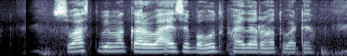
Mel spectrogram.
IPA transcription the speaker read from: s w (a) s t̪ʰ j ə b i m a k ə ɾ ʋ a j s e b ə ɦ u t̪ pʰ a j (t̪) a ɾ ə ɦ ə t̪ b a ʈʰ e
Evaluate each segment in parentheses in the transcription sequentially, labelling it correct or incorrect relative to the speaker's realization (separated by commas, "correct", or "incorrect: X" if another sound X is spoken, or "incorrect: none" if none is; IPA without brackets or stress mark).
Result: correct, incorrect: d̪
